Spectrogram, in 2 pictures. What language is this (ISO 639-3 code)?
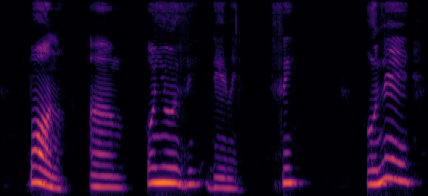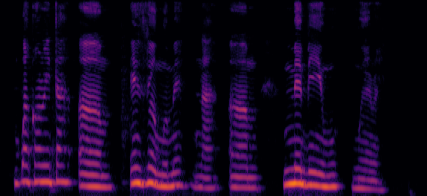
ibo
